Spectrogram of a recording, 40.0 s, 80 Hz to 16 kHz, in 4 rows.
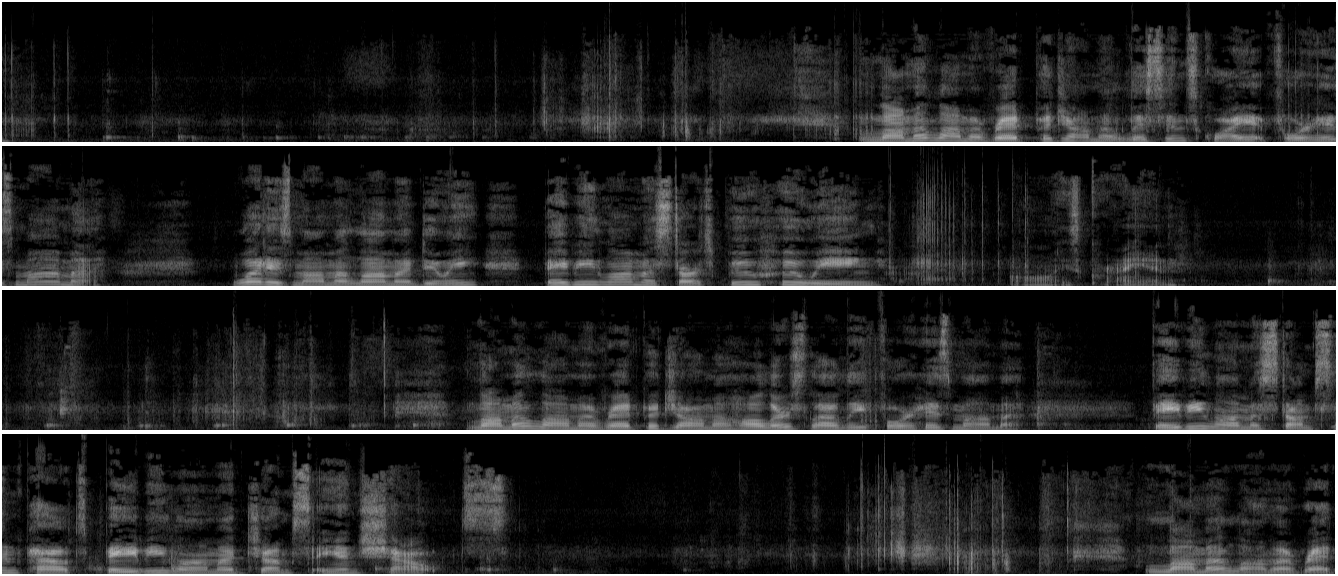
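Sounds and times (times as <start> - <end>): faint steady hum: 0.0 - 40.0
paper rustling: 3.0 - 6.7, 19.8 - 22.8, 35.2 - 38.4
page turning: 3.1 - 6.8, 20.0 - 22.8, 35.4 - 38.0.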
